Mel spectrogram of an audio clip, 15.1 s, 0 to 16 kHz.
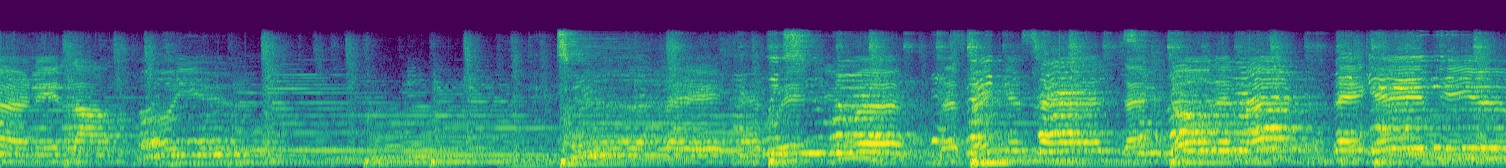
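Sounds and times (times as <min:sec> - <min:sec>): person singing: 0:00.0 - 0:02.8, 0:05.6 - 0:15.0
drums: 0:00.0 - 0:15.0
electric bass: 0:00.0 - 0:15.0
piano: 0:00.0 - 0:15.0.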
